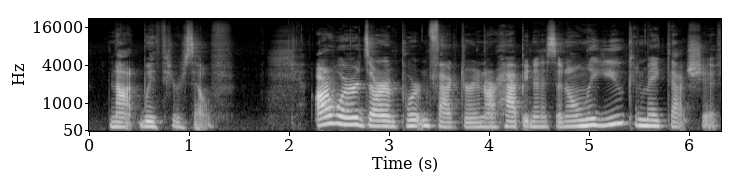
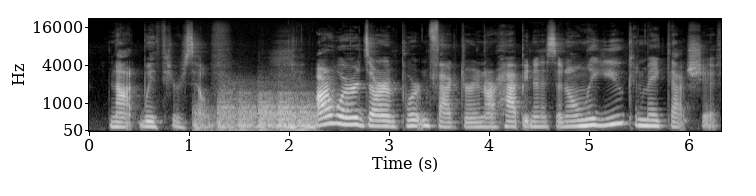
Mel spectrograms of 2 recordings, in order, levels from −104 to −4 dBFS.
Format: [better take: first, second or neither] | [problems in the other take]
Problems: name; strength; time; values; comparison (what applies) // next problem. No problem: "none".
first | door banging; noticeable; from 1 to 2.5 s; peak 1 dB below the speech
